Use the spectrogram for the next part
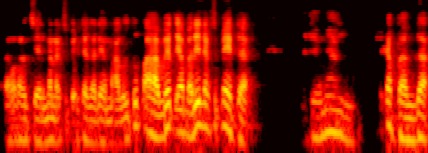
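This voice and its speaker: Seorang pria paruh baya berkhotbah kepada jemaat, berganti-ganti antara doa lirih dan seruan lantang, sering tertawa. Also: male voice, fairly low pitch, fast talker. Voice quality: husky. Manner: animated, swings from hushed prayer to loud exhortation; laughs often, addresses congregation as "Saudara". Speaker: preacher. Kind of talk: sermon.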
